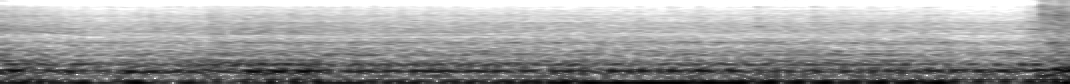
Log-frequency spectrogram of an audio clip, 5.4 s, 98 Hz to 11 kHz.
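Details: 1995 Mustang GT 5.0 V8 with 5-speed manual, running with the battery charging: steady low rumble at an even speed, no squeal or belt chirp, small blip near the end; healthy engine, though the car needs a front wheel bearing.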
